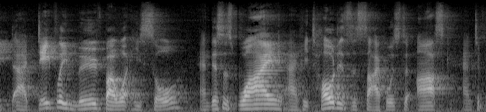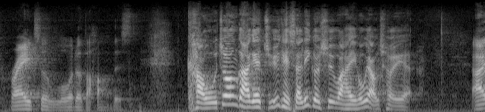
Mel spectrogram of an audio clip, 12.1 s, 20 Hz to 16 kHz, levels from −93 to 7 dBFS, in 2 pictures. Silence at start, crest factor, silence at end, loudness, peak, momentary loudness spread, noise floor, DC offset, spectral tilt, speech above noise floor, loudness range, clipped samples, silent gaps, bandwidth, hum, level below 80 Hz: 0 s; 20 dB; 0 s; -23 LUFS; -6 dBFS; 21 LU; -54 dBFS; under 0.1%; -3.5 dB/octave; 29 dB; 11 LU; under 0.1%; none; 14.5 kHz; none; -58 dBFS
